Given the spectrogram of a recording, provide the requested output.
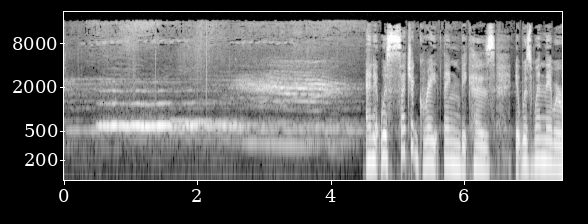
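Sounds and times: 
layered dolphin whistles and squeals as telepathy sound effect: 0:00.4 - 0:04.5
speech: 0:04.6 - 0:07.4.

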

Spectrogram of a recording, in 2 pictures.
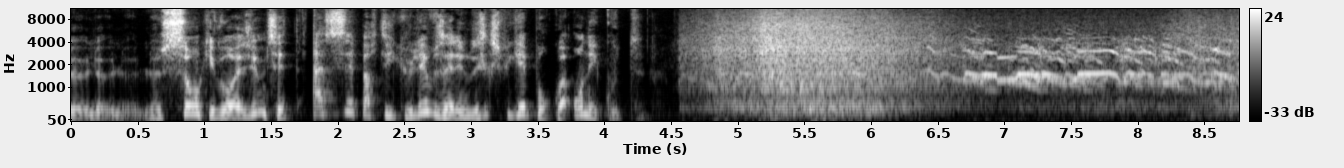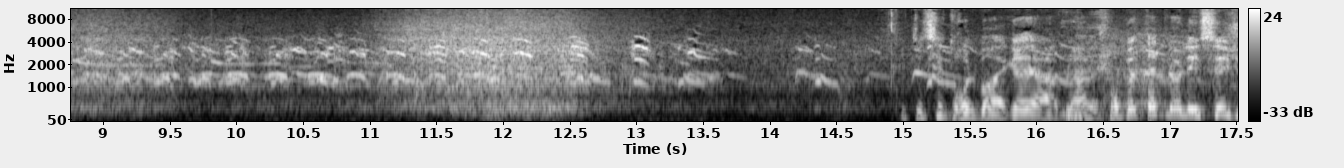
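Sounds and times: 
speech: 0:00.0 - 0:05.0, 0:15.1 - 0:17.4
breaking ocean surf: 0:04.5 - 0:17.4
gulls calling over breaking ocean surf: 0:04.6 - 0:17.4.

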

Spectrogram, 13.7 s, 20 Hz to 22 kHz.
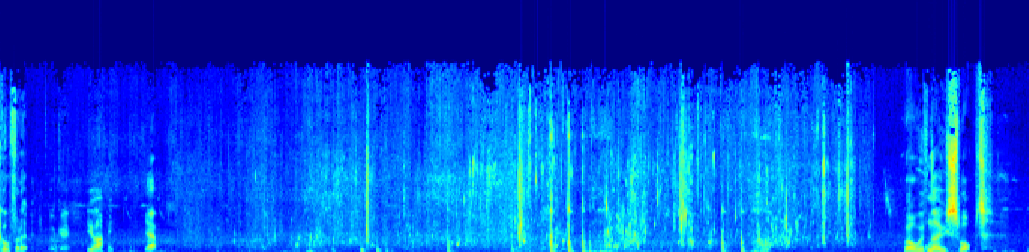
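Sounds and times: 
speech: 0:00.0 - 0:02.4, 0:12.1 - 0:13.3
paddles dipping and splashing in river water: 0:02.3 - 0:11.8
rafted-up canoes knocking: 0:04.1 - 0:11.4.

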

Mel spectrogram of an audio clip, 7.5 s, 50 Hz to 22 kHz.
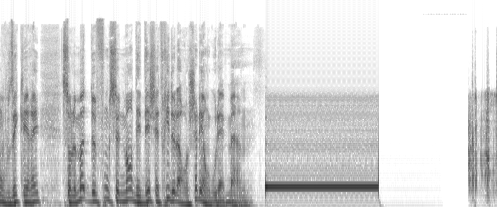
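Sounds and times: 
speech: 0:00.0 - 0:03.9
telephone ringing tone during outgoing call: 0:04.0 - 0:05.7.

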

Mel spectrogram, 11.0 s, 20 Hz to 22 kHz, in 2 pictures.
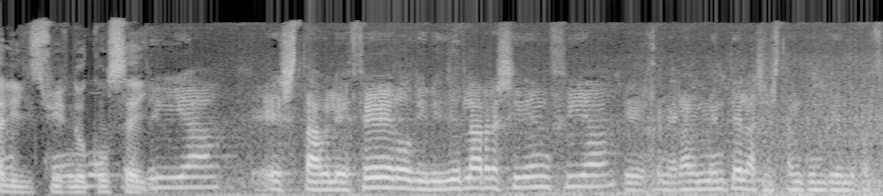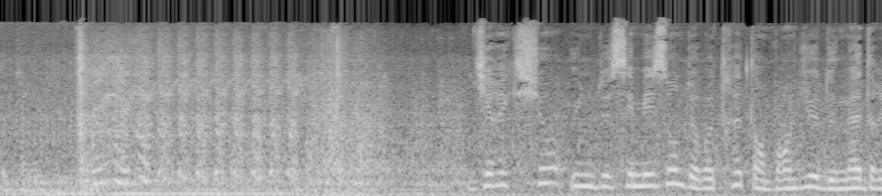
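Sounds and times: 
speech: 0:00.0 - 0:06.4, 0:08.5 - 0:11.0
large truck engine starting and rumbling: 0:04.3 - 0:11.0.

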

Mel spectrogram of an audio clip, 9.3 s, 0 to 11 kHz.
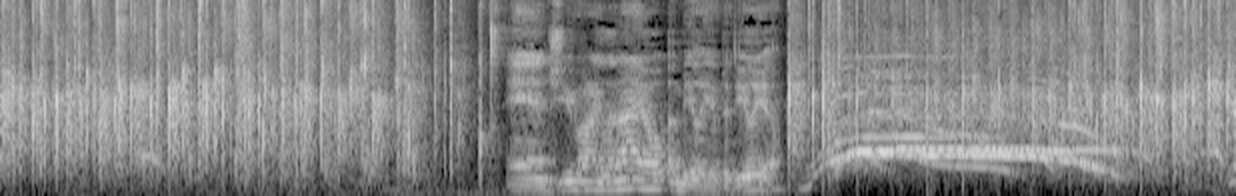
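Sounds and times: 
crowd clapping: 0:00.0 - 0:03.8, 0:05.9 - 0:09.2
speech: 0:03.8 - 0:06.2
person whooping: 0:06.0 - 0:08.5
cheering: 0:06.0 - 0:09.2.

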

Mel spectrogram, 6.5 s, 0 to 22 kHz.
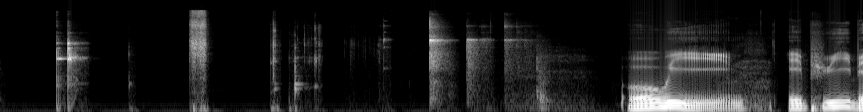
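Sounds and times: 
pale ale glass bottle clinking: 0:00.4 - 0:00.8, 0:02.1 - 0:04.1
speech: 0:04.7 - 0:06.4.

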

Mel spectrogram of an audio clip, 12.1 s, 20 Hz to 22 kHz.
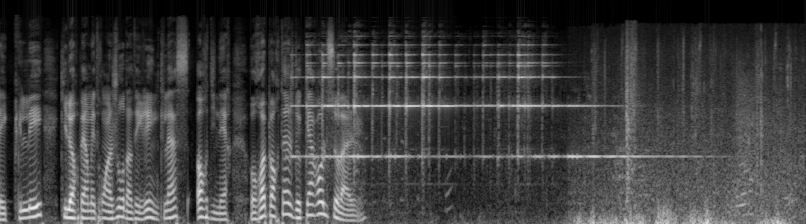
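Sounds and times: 
speech: 0:00.0 - 0:05.7
bell ringing to call children at a centre: 0:04.4 - 0:10.8.

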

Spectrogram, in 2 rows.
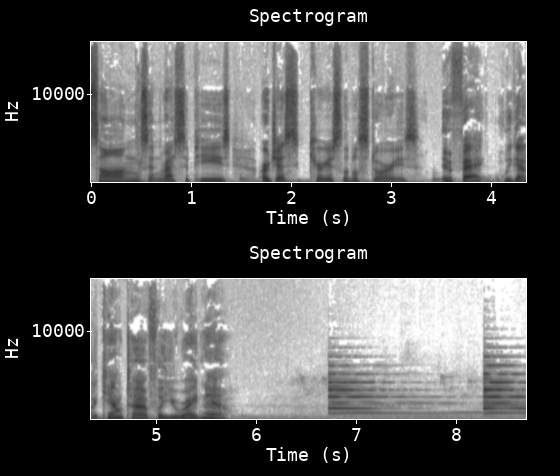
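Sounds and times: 
speech: 0:00.0 - 0:05.8
large prison courtyard bell ringing: 0:06.7 - 0:08.6.

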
